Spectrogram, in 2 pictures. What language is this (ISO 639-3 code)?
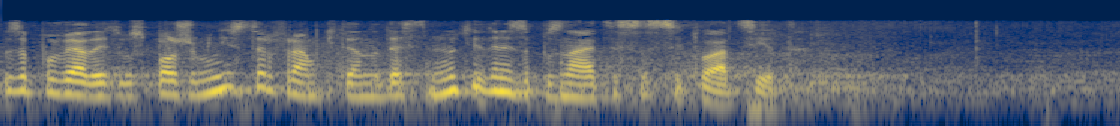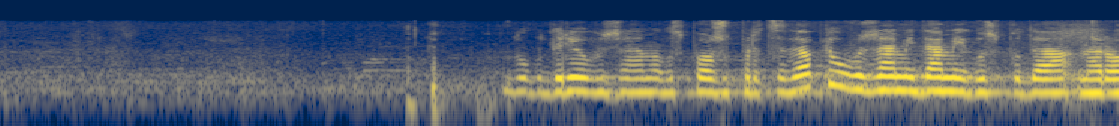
bul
